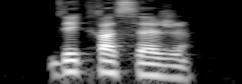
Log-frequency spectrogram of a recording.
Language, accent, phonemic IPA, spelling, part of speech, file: French, France, /de.kʁa.saʒ/, décrassage, noun, LL-Q150 (fra)-décrassage.wav
- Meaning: 1. cleaning up 2. warm-down (after exercise)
